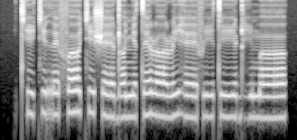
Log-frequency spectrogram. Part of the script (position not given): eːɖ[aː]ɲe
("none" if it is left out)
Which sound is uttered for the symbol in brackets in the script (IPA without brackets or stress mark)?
əː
